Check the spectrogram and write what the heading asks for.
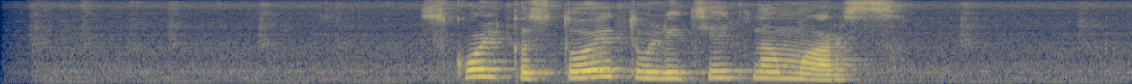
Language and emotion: Russian, neutral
